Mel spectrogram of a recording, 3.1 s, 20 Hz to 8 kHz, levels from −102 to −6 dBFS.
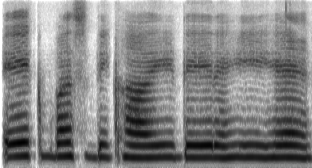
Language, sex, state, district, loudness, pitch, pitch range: Hindi, female, Madhya Pradesh, Umaria, -14 LUFS, 220 Hz, 215-230 Hz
